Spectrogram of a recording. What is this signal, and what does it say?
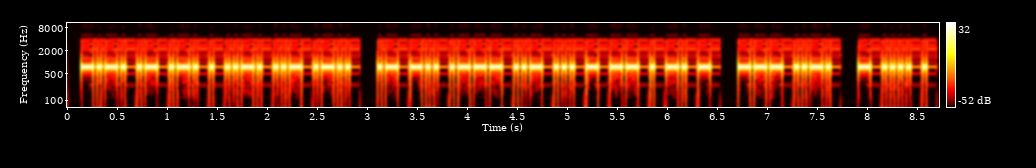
Morse code, heard as a keyed tone, about 30 wpm, 750 Hz. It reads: CAREFUL ADJUSTMENT OF THE
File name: cwa / W1AW-Level3 / 30WPM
